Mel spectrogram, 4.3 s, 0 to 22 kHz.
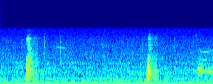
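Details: A 7-month-old male Rottweiler/Bull Mastiff cross puppy on guard gives two sharp barks, then a softer whiny yelp. Rottweiler.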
